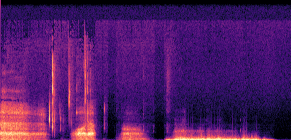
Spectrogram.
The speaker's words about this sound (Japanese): ほら、私の息遣いも感じるぐらい。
